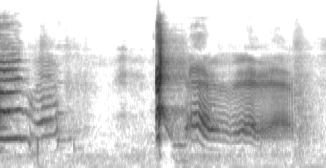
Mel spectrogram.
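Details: A small female dog "talking" while being asked whether she is hungry: drawn-out, whiny, howl-like vocal phrases that rise and waver, one short sharp yelp in the middle, in a quiet indoor room.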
